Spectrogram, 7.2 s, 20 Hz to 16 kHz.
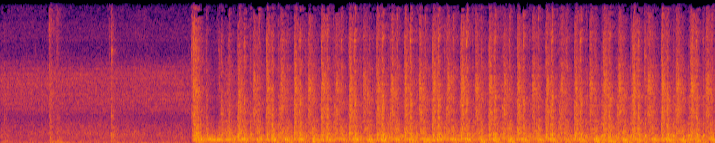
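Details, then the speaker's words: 1977 VW Westfalia, air-cooled fuel-injected four-cylinder, likely a Type 4, long sitting: starter turns the engine at about three and a half even compression beats per second, compression on all four, but slowish; battery went dead. "well the engine cranks over and it sounds pretty good sounds like it's making compression on all four cylinders however the battery as you heard basically just went dead"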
